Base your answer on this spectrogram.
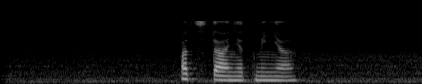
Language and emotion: Russian, angry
